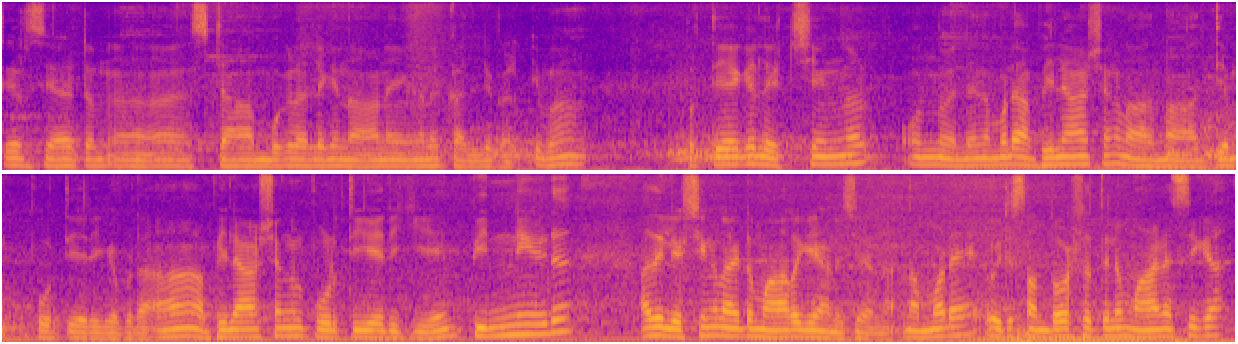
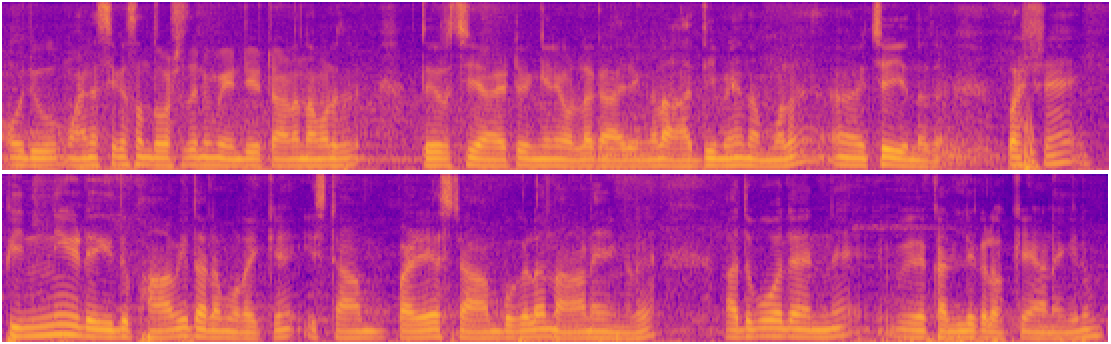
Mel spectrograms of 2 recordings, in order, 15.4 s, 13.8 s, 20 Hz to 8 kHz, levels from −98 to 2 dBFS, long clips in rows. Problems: background sounds at intervals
